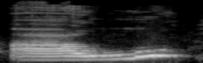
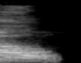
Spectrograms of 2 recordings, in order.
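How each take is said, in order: First: The two vowels are pulled apart into two parts. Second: The two vowels glide together as one sound. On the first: The speaker calls it wrong. "it's not that much separate. It's not au" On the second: The speaker calls it right. "It's one sound, au"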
